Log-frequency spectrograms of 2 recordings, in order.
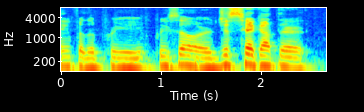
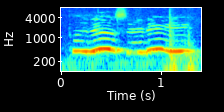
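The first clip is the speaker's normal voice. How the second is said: high drawn-out announcer call; hype intro; slower than usual. Acted. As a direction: call the name out big.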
